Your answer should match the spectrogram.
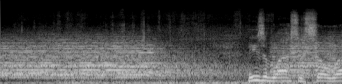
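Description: A train passes nearby with a steady rumble of rail cars, and a loud horn blasts near the end, while someone talks over it.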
